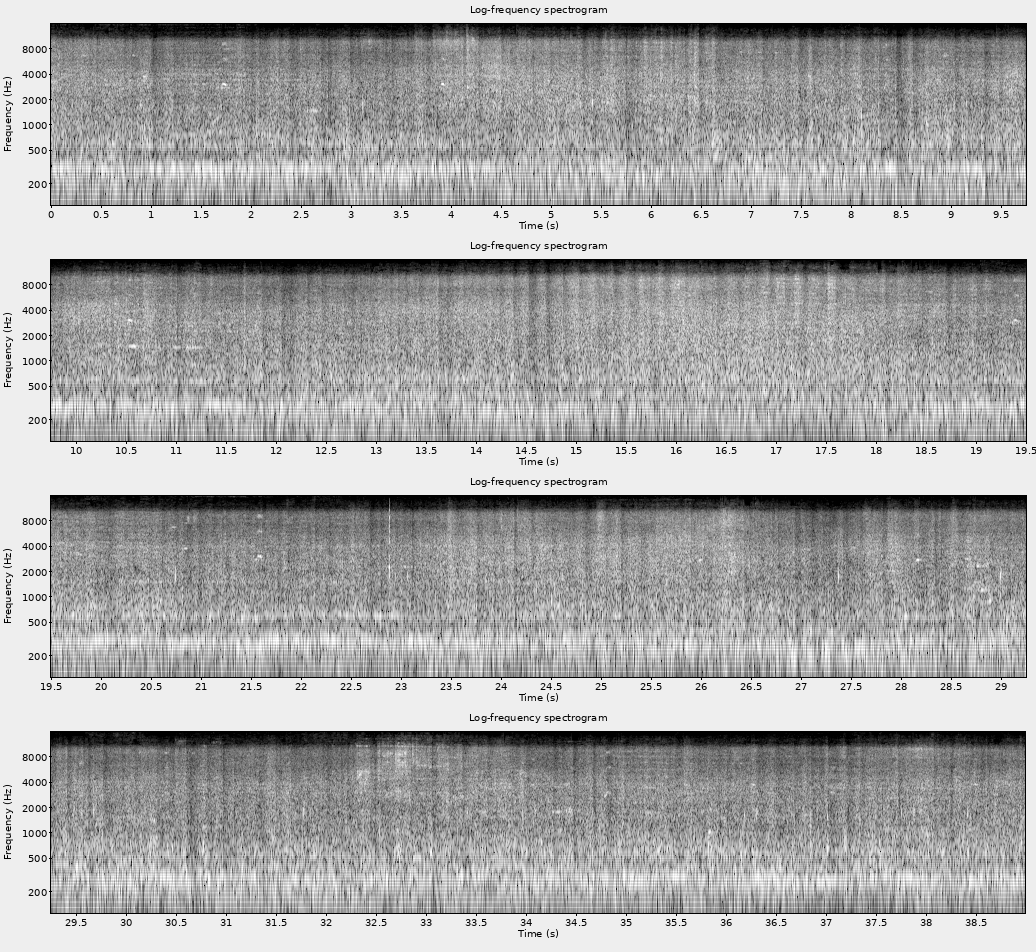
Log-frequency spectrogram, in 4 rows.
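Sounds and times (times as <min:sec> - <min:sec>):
steel wheels rumbling on rail: 0:00.0 - 0:38.9.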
